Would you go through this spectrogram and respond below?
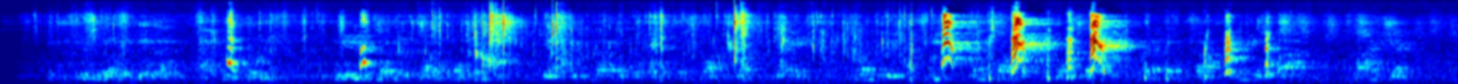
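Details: Two-week-old puppies from Havoc's litter, just starting to play and wrestle with each other, give high, thin squeaks and short whining yelps in irregular bursts. A woman talks softly to the dogs throughout.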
